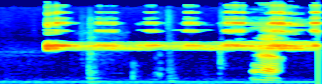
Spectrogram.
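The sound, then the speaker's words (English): A steady, loud cricket chirp sound effect, deliberately played, starts abruptly and trills continuously and clearly, with faint knocks and a brief rising squeak near the end; no one speaks. “Those weren't real crickets. Wait. I played that sound.”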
